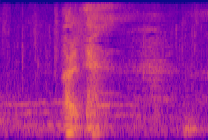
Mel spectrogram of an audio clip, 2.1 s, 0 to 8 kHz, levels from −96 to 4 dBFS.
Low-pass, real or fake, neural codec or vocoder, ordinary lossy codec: 7.2 kHz; real; none; MP3, 64 kbps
